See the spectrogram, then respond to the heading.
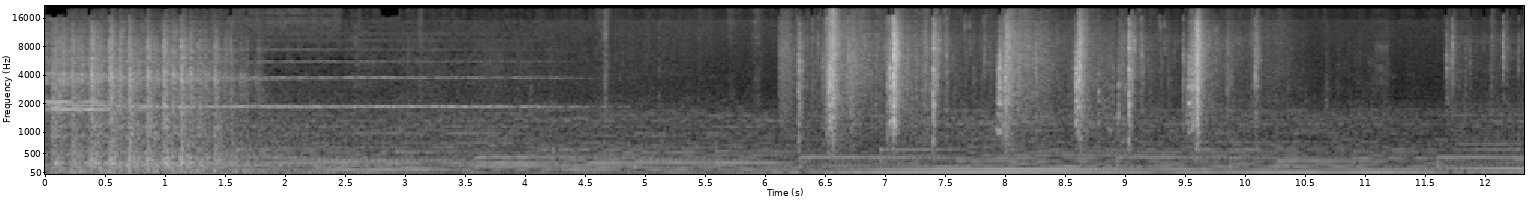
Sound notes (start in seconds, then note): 2.7 eerie dramatic music continues; 6.1 shear snipping; 6.3 leaves rustling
